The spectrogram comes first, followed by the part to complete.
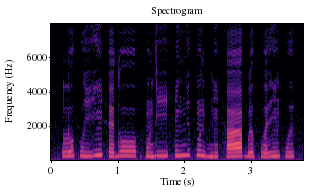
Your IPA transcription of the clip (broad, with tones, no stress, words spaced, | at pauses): lo˨˦kʷiː˨ ɣĩ˦hɛ˨doː˦ | pũ˨diː˧hĩ˦ ŋi˦kʷɛ̃˦ ɡ͡bĩ˨ haː˨˦ɓə˨˦kʷɛ˨ ɣĩ˧kʷɨ˧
